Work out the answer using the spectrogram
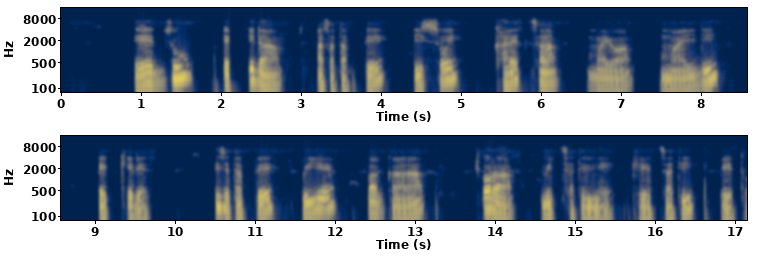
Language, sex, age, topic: Gamo, male, 25-35, government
